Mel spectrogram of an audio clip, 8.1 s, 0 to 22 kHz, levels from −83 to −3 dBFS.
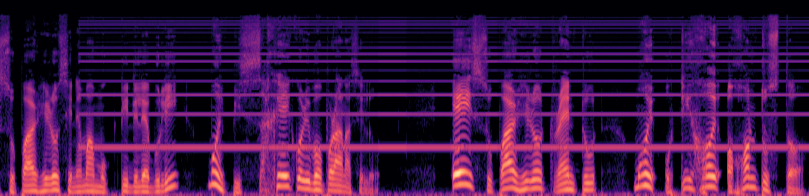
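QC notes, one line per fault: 0.78–8.09 s: USB whine, a fixed 1 kHz tone about 15 dB under the speech, from 1 ms bus frames leaking via power or ground, far above mains hum.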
